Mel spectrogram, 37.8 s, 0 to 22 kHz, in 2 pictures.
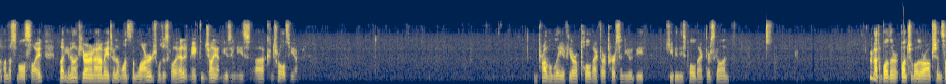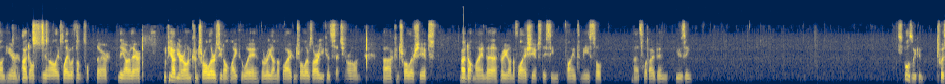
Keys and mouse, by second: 24.9 click, 26.5 click, 30.4 click, 33.3 r.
